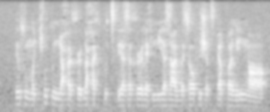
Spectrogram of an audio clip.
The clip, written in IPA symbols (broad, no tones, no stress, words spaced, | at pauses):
ɪsʷʌmɔ cʰutʷʌɲɑħə˞ xə˞d̪ʌħɛxtʷʌ t͡sʼɪɐ̯zʌxə˞lɛx ɲiɐ̯zɑɐ̯və sɔfiʃʌ t͡sʼɪqʷi li ŋɑ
